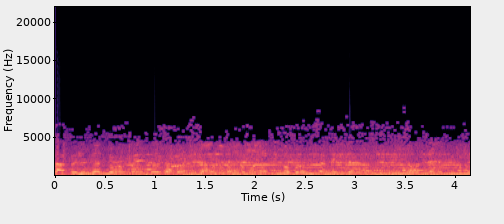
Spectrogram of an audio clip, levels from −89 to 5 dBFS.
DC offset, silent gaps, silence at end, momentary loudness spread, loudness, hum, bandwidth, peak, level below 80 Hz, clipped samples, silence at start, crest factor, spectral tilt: under 0.1%; none; 0 s; 1 LU; -17 LUFS; none; 8.8 kHz; -6 dBFS; -34 dBFS; under 0.1%; 0 s; 12 dB; -7 dB/octave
